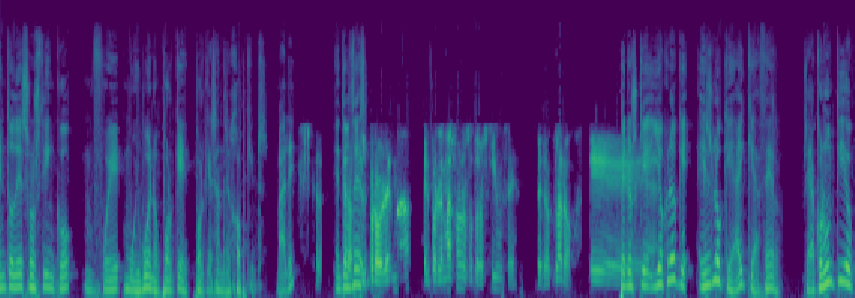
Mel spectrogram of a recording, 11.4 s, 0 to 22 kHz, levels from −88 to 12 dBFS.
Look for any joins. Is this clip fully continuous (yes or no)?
no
